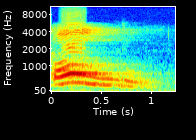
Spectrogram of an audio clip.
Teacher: O O é uma vogal e o U aparece aí como semivogal, tá bom? Então, eu tenho um ditongo.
